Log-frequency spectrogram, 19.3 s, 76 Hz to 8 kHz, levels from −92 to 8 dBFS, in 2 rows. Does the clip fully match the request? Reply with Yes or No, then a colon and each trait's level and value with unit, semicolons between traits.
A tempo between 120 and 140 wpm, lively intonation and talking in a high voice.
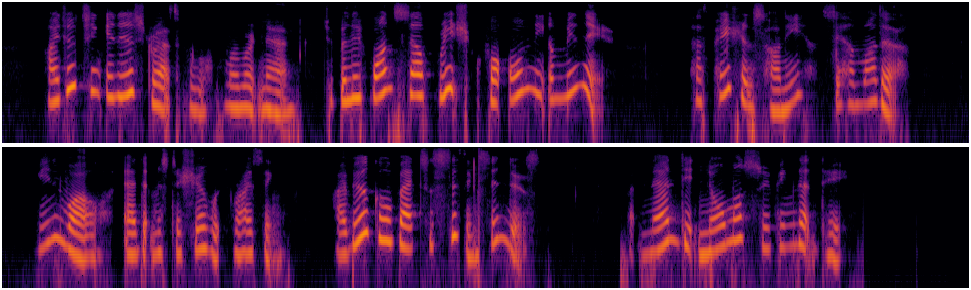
Yes: slow, 135 wpm; wide, 7.2 semitones; very high, 300 Hz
